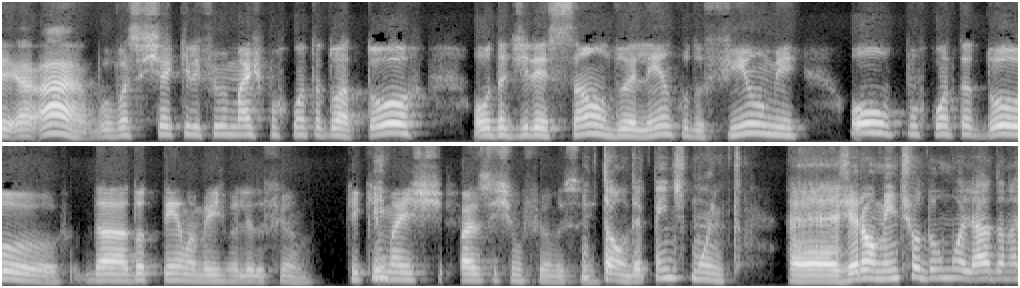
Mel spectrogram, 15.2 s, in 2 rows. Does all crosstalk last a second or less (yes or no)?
yes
